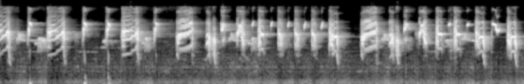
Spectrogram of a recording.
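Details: Long-tailed shrike lure song meant to provoke other shrikes to sing: a rapid, nonstop string of sharp chirps, slurred whistles and scratchy notes with barely any pause.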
